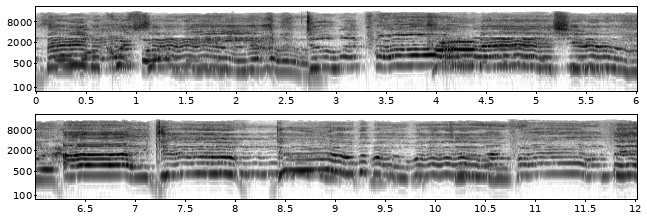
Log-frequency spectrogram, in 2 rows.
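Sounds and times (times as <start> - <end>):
man humming and singing: 0.0 - 12.0.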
